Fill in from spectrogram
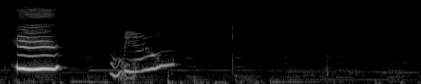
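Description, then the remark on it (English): A child's voice gives two meow-like cries, a flat high one followed by a rising, wavering one, imitating a cat, before quiet background noise. “I'm gonna guess that you might be a book cat that we've read about before.”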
